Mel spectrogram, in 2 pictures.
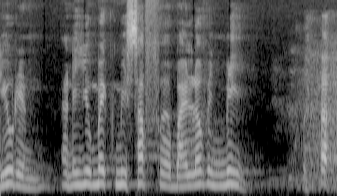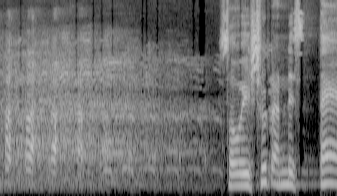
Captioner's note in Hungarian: nevetés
